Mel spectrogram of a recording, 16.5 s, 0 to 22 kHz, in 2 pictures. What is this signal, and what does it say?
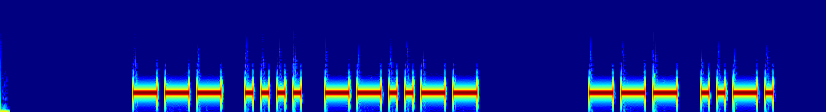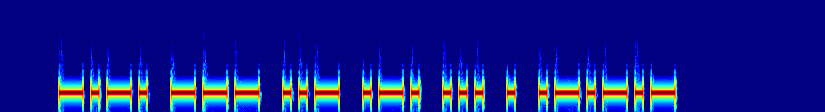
Morse code, heard as a keyed tone, about 15 wpm, 700 Hz. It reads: OH, OF COURSE.
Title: 2x Word-Spacing - Sentences from Top 500 Words - 15wpm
